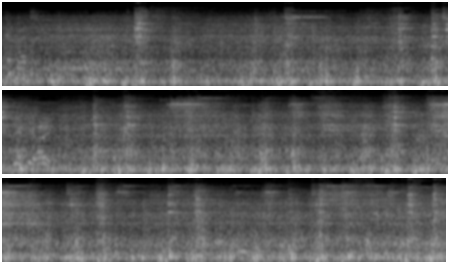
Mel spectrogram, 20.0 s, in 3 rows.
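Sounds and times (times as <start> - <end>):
train wheels clattering over rail joints: 0.2 - 20.0
high wheel squeals: 9.2 - 9.9.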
